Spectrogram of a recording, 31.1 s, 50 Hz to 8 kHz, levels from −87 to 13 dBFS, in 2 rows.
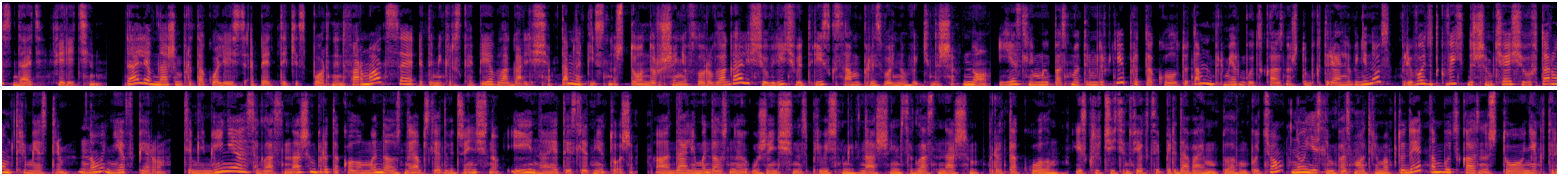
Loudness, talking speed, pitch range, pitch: -24 LUFS, 175 wpm, 190-255 Hz, 220 Hz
